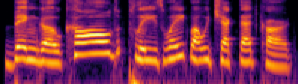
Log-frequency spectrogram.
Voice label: Bingo Called, Bingo, female: 'Bingo called, please wait while we check that card', (human voice speaking); Talking Sound Effects; Sound Effects:Voice; VoiceBox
